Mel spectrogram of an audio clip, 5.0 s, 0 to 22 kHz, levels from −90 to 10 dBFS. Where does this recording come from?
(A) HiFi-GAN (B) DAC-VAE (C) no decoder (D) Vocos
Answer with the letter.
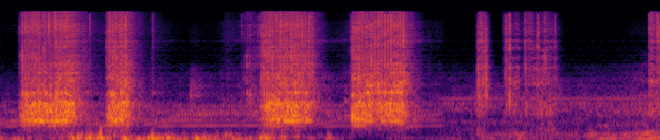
B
